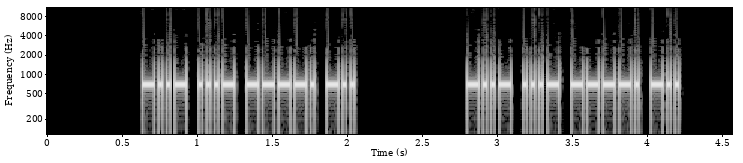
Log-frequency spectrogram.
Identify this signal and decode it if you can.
Morse code, heard as a keyed tone, about 44 wpm, 700 Hz. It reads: XV9D XV9D
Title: Call Signs Repeated 3x - 45wpm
